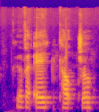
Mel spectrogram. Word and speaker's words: Curva e Calcio: You've got to work on your pronunciation there. Come on. – Yeah, calcio. So almost. – Okay. Curva e Calcio. – Curva e Calcio.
